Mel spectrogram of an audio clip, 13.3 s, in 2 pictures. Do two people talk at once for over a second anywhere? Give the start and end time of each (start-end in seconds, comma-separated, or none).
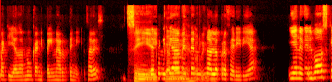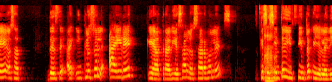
2.7-4.3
